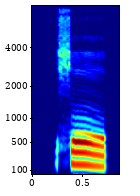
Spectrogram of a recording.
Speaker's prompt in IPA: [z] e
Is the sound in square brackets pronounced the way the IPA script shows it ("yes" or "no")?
no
